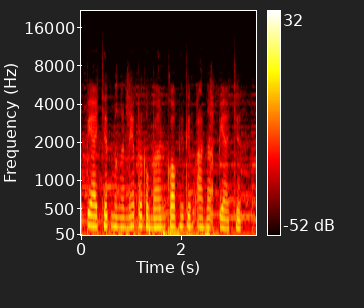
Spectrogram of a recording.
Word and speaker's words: Piaget: mengenai perkembangan kognitif anak Piaget piace atau Piaget ya bacanya Terserah Bapak Ibu loh selama periode ini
